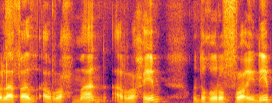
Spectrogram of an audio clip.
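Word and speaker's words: الرَّحْمَٰن: lafaz ee jalalah Allah kemudian Arrahman ya merupakan alif lam e Syamsiyah kemudan arrahim juga merupakan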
